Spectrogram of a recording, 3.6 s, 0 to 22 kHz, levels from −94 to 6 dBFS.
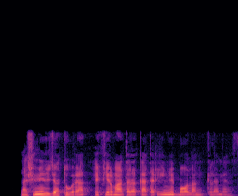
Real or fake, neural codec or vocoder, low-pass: fake; codec, 16 kHz in and 24 kHz out, 2.2 kbps, FireRedTTS-2 codec; 7.2 kHz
